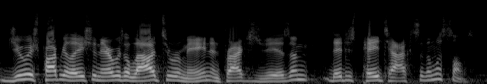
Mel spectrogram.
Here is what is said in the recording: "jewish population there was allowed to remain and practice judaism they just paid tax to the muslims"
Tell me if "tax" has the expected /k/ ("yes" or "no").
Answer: yes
